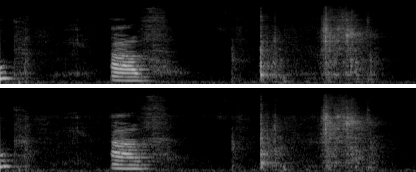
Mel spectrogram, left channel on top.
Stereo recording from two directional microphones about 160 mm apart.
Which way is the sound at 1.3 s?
35° left (ahead or behind).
